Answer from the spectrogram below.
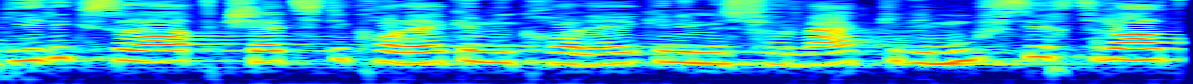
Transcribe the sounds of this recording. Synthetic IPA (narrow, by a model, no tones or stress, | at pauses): ɛɡiəɾɪksrɑːtkʃɛt͡stikʰoleːɡənəʊntkχoleːɡ̥əniməsfɔːɾvækːibimufsɪχt͡srɑːt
